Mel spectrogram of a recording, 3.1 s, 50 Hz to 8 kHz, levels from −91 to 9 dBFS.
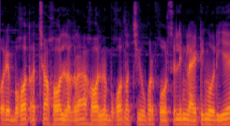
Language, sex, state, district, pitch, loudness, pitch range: Hindi, male, Maharashtra, Mumbai Suburban, 105 Hz, -18 LUFS, 100-110 Hz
